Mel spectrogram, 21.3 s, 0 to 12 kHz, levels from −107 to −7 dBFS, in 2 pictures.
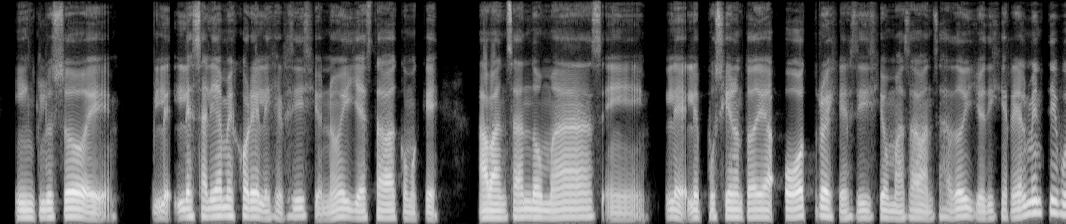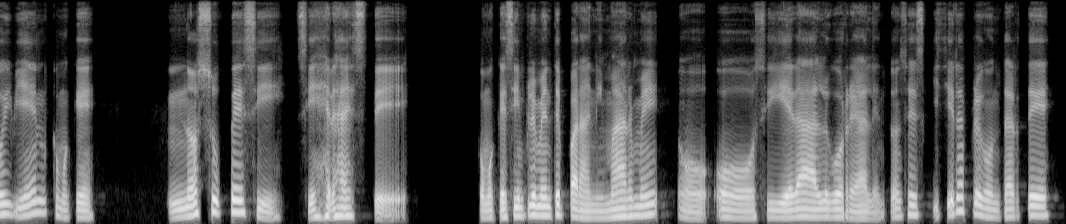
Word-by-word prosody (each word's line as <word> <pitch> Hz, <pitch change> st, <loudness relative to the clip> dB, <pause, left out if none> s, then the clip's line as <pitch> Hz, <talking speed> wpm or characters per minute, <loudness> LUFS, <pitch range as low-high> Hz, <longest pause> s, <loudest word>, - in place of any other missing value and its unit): incluso, 115 Hz, +2 st, +3 dB
eh, 90 Hz, -, +1 dB, 0.4 s
le -, -, -2 dB
le 120 Hz, +2 st, +2 dB
salía 125 Hz, +1 st, +2 dB
mejor 130 Hz, -1 st, +2 dB
el 115 Hz, -4 st, +4 dB
ejercicio, 125 Hz, -2 st, -3 dB
¿no? 100 Hz, +8 st, +1 dB
Y 115 Hz, -2 st, +1 dB
ya 100 Hz, -1 st, +2 dB
estaba 105 Hz, 0 st, +1 dB
como 95 Hz, -4 st, -4 dB
que -, -, -3 dB, 0.4 s
avanzando 110 Hz, +2 st, +3 dB
más. 115 Hz, +3 st, +1 dB
Eh, 85 Hz, -1 st, -5 dB, 0.2 s
le 115 Hz, 0 st, +1 dB
le 110 Hz, -, +1 dB
pusieron 115 Hz, +1 st, 0 dB
todavía 115 Hz, 0 st, +2 dB
otro 125 Hz, +2 st, +3 dB
ejercicio 105 Hz, -1 st, -3 dB
más 100 Hz, +2 st, -3 dB
avanzado 105 Hz, +3 st, -1 dB
y 125 Hz, -, 0 dB
yo 100 Hz, -3 st, -2 dB
dije: 105 Hz, +2 st, -5 dB
"¿Realmente 170 Hz, -, +1 dB
voy 155 Hz, 0 st, +1 dB
bien?", 165 Hz, +7 st, -1 dB
como 120 Hz, -, -6 dB
que 110 Hz, -2 st, -1 dB, 0.7 s
no 120 Hz, +9 st, +3 dB
supe 185 Hz, 0 st, +1 dB
si 105 Hz, -, -5 dB
si 105 Hz, -, -3 dB
era, 120 Hz, +3 st, +1 dB
este, 130 Hz, 0 st, -3 dB, 0.7 s
como 105 Hz, 0 st, -1 dB
que 115 Hz, -, +1 dB
simplemente 135 Hz, +3 st, +2 dB
para 115 Hz, -4 st, +2 dB
animarme 125 Hz, +9 st, +1 dB, 0.2 s
o 95 Hz, -5 st, -3 dB
o 105 Hz, -3 st, 0 dB
si 110 Hz, -1 st, -1 dB
era 120 Hz, +2 st, +3 dB
algo 115 Hz, 0 st, +2 dB
real. 95 Hz, -3 st, -2 dB
Entonces, 140 Hz, +10 st, -5 dB
quisiera 205 Hz, +7 st, -2 dB
preguntarte 135 Hz, -, 0 dB
115 Hz, 150 wpm, -24 LUFS, 105-130 Hz, 0.7 s, el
